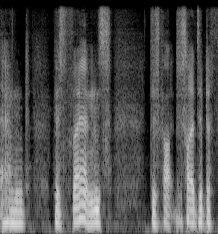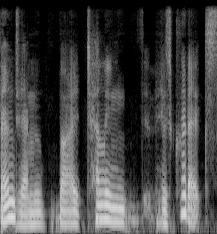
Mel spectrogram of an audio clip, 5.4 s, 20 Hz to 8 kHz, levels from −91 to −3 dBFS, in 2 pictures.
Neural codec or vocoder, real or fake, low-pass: codec, 16 kHz in and 24 kHz out, 0.6 kbps, FireRedTTS-2 codec; fake; 7.2 kHz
